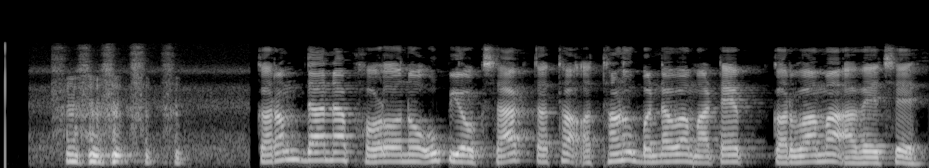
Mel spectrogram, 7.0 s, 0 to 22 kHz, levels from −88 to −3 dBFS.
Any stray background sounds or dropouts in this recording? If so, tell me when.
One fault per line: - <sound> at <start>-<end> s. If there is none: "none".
- laugh at 0.4-1.5 s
